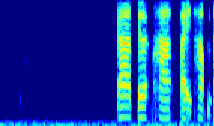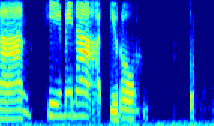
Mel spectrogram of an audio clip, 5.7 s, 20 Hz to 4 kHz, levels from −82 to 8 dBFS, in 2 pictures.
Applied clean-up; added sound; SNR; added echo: neural diffusion model UNIVERSE++.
